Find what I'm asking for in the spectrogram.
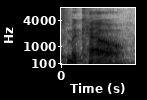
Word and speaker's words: Mikal: I always say that too, Malik Beasley, but it's Mikal. – I said it right. – M-I-K-A-L. Mikal Beasley.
